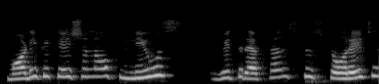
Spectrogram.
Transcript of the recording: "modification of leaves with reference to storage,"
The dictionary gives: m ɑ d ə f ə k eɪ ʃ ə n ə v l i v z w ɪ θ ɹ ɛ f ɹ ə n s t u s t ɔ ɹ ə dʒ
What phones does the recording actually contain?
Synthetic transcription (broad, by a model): m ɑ d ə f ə k eɪ ʃ ə n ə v l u z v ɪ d ɹ ɛ f ɹ ə n s t u s t ɔ ɹ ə dʒ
